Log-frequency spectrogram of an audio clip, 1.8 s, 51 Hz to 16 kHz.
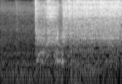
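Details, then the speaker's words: Maruti Suzuki Wagon R K-series engine: starter turns over slowly and laboriously, engine never fires; battery voltage drops from 12 V to 7 V while cranking, weak battery causing slow-crank no-start. "देखो आप ऐसे कर रहा है, इसका voltage का problem है battery का।"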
